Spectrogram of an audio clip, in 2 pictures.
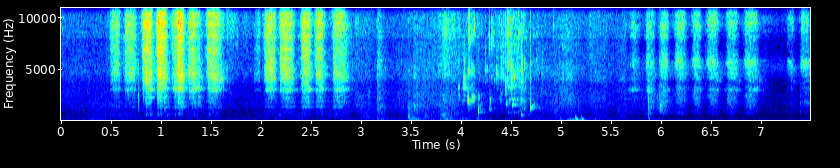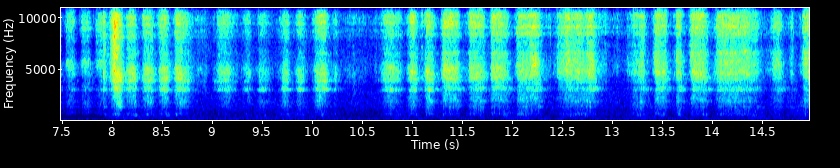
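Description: A sponge or cloth rubs glaze off the rim of a cone 6 pottery piece, making faint, steady scrubbing and rasping strokes in repeated bursts with short pauses between them.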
